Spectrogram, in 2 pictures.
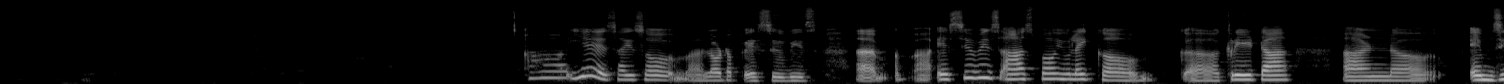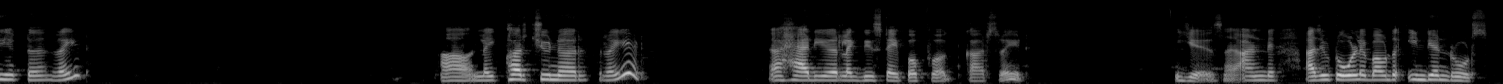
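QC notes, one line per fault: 13.49 s, dropped samples: a single sharp click cuts through the speech at this instant, far too brief to remove any audible sound. The likely cause is a handful of samples, a fraction of a millisecond's worth, going missing from the stream, so the waveform leaps straight from one value to a later one instead of moving smoothly. On a waveform view that shows as a sudden step; on a spectrogram, a thin vertical line spanning the full frequency range.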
